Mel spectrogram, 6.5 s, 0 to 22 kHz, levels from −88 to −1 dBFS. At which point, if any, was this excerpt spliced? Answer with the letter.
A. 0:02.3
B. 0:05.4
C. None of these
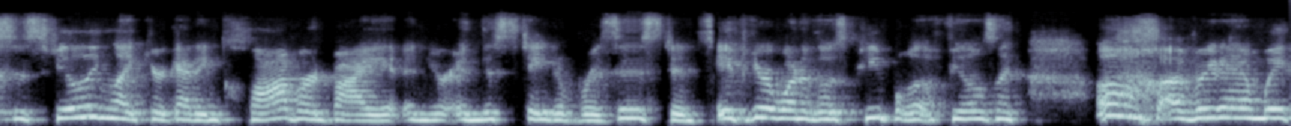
C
